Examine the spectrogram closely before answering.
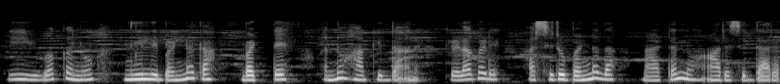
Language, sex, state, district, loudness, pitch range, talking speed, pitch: Kannada, female, Karnataka, Belgaum, -18 LUFS, 210-240 Hz, 85 wpm, 225 Hz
